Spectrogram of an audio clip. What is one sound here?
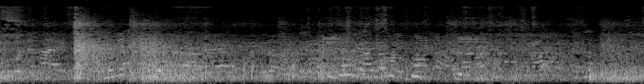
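A crowd of people chatter loudly nearby.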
